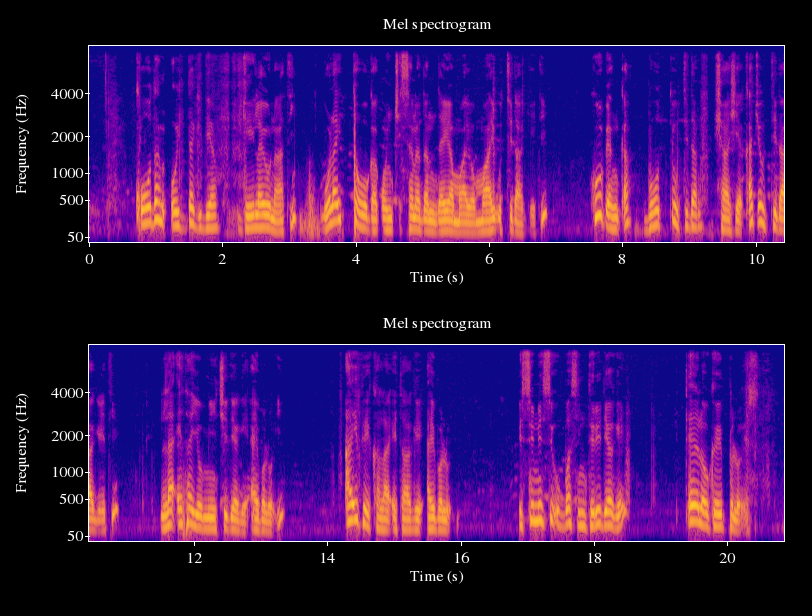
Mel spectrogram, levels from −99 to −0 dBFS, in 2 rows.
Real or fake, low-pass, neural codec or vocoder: real; 7.2 kHz; none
